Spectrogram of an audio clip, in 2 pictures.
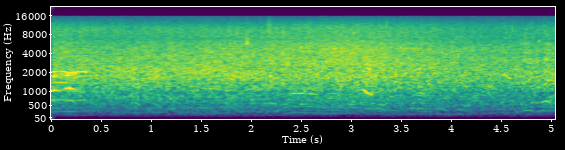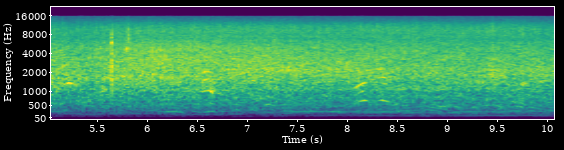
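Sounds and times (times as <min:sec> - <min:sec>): faint voices: 0:00.0 - 0:10.0
sea water rushing: 0:00.0 - 0:10.0.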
